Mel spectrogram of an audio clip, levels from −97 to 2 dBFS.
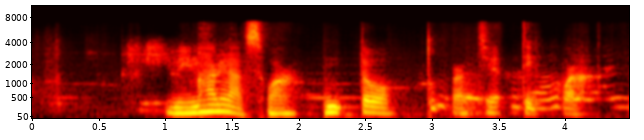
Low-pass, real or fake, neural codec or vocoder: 7.2 kHz; fake; codec, 16 kHz, 0.5 kbps, X-Codec, HuBERT features, trained on general audio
